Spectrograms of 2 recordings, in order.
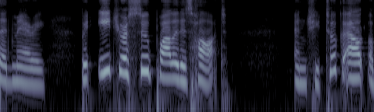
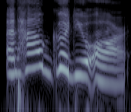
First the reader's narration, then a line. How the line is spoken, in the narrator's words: exclaimed Cecil joyfully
